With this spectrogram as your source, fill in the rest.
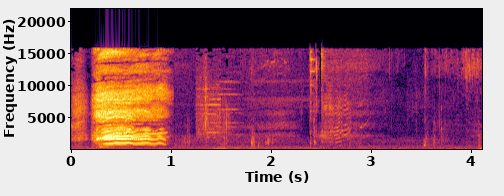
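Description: A plastic door creaks open.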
